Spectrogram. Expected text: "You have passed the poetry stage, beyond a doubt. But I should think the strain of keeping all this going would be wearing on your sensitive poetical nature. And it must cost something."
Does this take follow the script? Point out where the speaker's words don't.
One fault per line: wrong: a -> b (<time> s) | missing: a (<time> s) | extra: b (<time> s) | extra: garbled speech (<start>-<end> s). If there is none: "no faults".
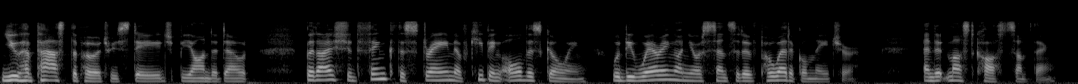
no faults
